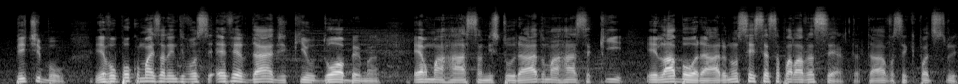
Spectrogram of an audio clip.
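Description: Using a plain, everyday voice, a man talks fairly quickly in a fairly low pitch, with ordinary pitch variation and big swings in loudness. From São Paulo, Brazil (Ipiranga). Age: 40s. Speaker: podcast co-host. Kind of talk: casual chat.

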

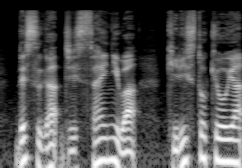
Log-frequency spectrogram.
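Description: A man with a plain, everyday voice talks at a fairly slow pace with lively intonation, recorded very cleanly against a silent background. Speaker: educational YouTuber. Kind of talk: scripted narration. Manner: polite formal.

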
